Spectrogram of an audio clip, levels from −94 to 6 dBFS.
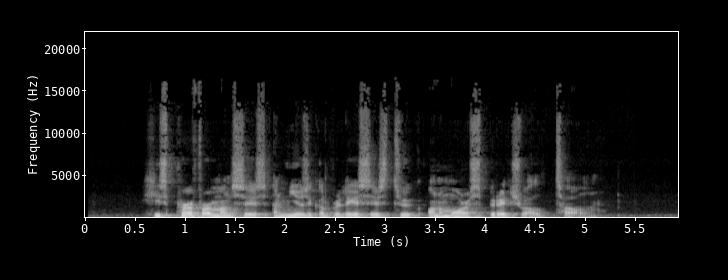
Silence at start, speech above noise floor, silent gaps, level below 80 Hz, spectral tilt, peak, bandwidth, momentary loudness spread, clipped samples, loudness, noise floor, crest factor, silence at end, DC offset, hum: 0.6 s; 39 dB; none; -54 dBFS; -6 dB/octave; -2 dBFS; 16 kHz; 11 LU; under 0.1%; -20 LUFS; -58 dBFS; 18 dB; 0.8 s; under 0.1%; none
